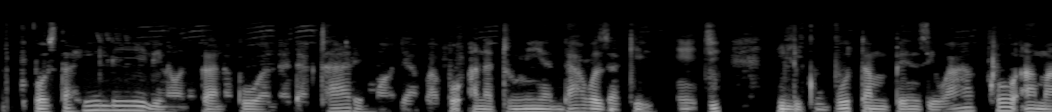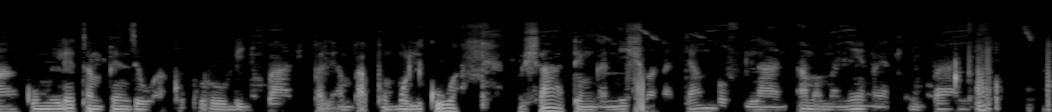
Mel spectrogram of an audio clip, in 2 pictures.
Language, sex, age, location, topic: Swahili, female, 36-49, Nakuru, health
